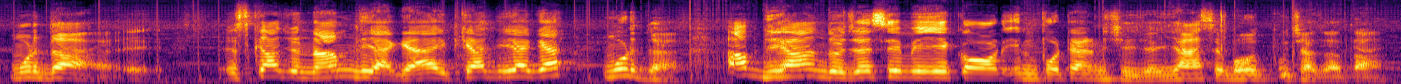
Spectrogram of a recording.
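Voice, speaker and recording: A man's voice: high-pitched, lively intonation, brisk. Hindi man drilling exam grammar. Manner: drills sounds aloud, asks and answers his own questions. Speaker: teacher. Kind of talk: exam-prep grammar lesson.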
